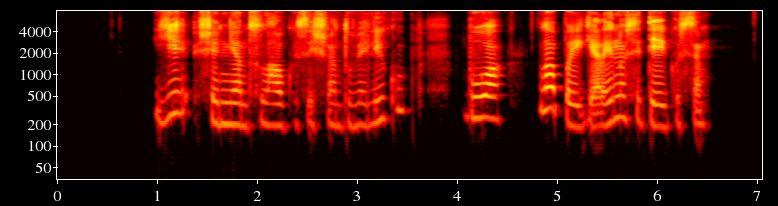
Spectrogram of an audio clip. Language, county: Lithuanian, Kaunas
